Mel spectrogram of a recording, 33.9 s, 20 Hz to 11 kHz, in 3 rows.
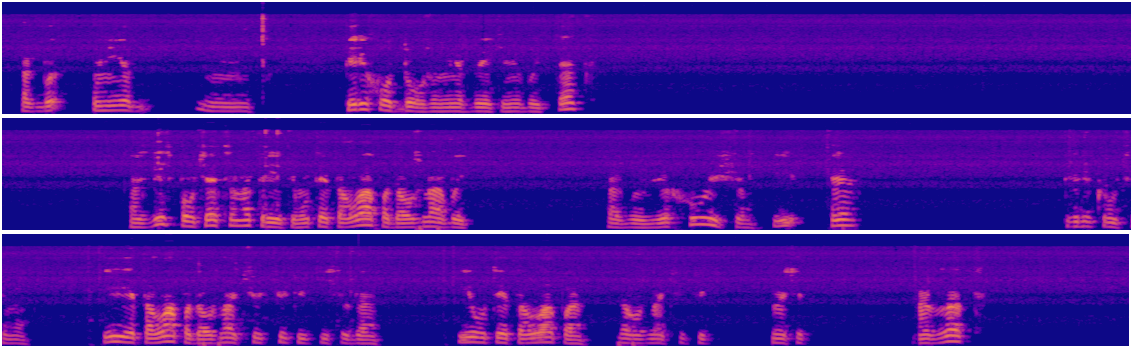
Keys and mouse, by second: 13.8 click, 15.4 g, 19.4 r, 21.9 click, 24.5 g, 25.8 click, 26.9 click, 28.7 g, 31.7 click.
